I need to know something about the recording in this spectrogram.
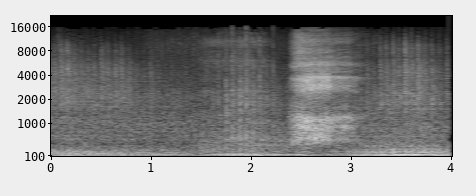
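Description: Dramatic background music with low drums and a sustained low drone, with a brief loud swell about two and a half seconds in.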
